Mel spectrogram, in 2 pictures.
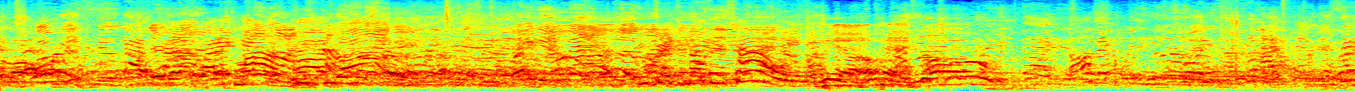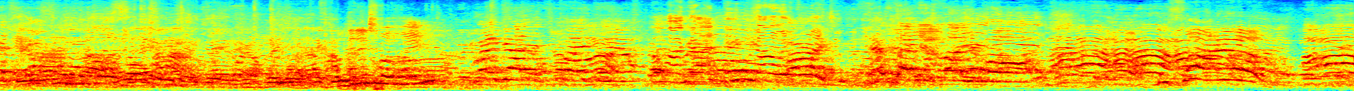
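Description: A crowd of young men and women talks and shouts with excitement indoors.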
